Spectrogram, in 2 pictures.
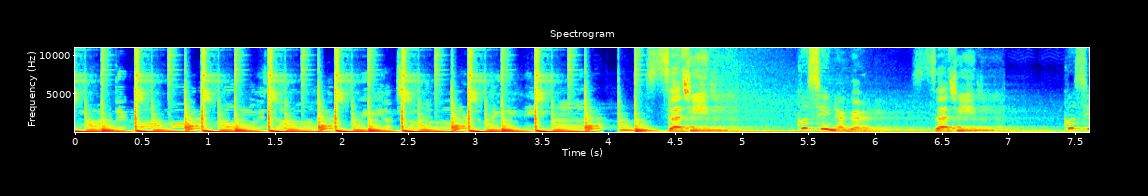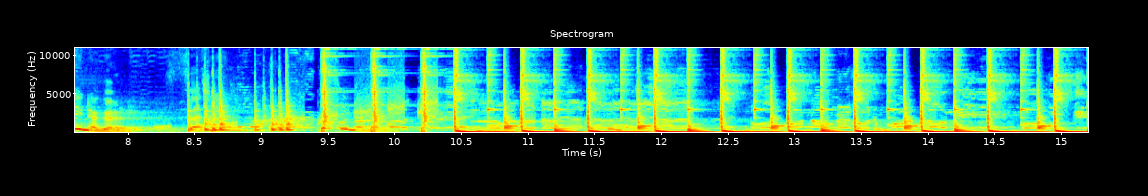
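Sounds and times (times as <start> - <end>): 
hard dholki drum: 0.0 - 5.4, 8.4 - 15.2
Bhojpuri DJ remix song: 0.0 - 15.2.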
